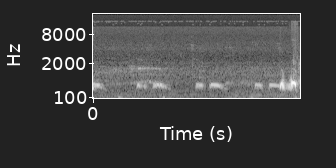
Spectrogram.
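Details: Spotted dove kept as a decoy, calling wild doves in with the 'thổ đồng' voice style: a run of soft, short, low cooing notes that ends in a louder clipped double note.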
